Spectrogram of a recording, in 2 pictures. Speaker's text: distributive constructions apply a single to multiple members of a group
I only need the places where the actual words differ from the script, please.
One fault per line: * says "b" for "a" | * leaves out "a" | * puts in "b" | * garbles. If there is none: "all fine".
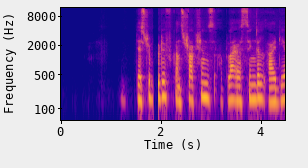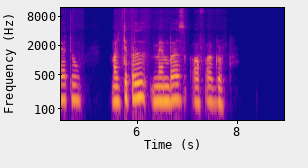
* puts in "idea"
